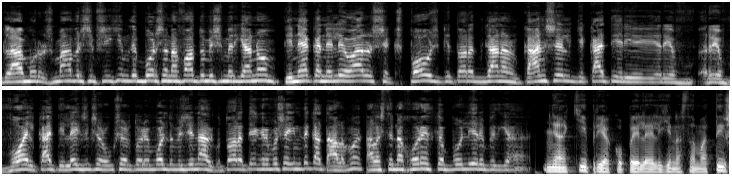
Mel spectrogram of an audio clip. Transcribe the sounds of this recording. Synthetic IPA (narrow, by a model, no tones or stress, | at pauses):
ɡlɐmoɾusmɐvɾesipsiçimuðebo̞ɾesɐnɐfɐt̪̬omis̬ime̞ɾʝɐno̞mut̪ine̞kɐne̞lioɐlosse̞kspo̞usce̞t̪o̞ɾɐt̪̬iɡɐnɐnkɐnselce̞kɐt̪iɾɾeɾevoilkɐt̪ileçsðekse̞ɾkse̞ɾot̪oɾivoilt̪ovizinɐðikot̪o̞ɾɐt̪iɐkɾivo̞s̬eʝineðeɡɐt̪ɐlɐvɐɐlɐst̪inɐxo̞ɾeθi̥kɐp̬o̞liɾepeðʝɐmɲɐcipɾiɐko̞pelɐeleʝenɐst̪ɐmɐt̪is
